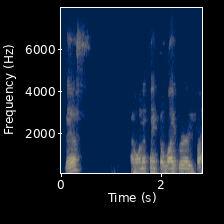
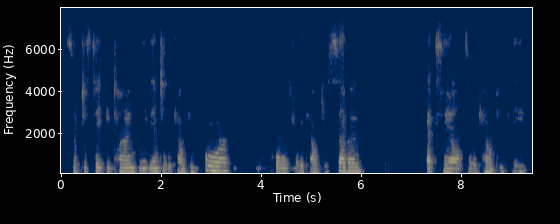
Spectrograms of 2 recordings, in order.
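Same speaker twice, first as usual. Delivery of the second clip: guided breathing meditation; 4 dB quieter than usual. Real, not acted. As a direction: lead them gently through each breath, unhurried. Leads a breathing exercise.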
